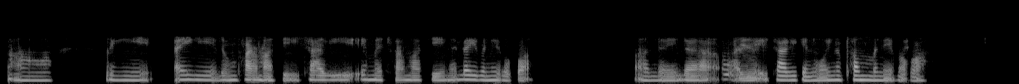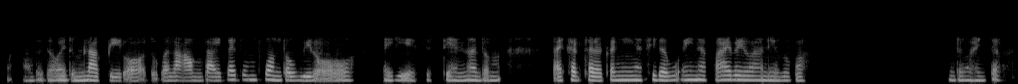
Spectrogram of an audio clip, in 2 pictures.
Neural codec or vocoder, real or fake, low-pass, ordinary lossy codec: codec, 16 kHz in and 24 kHz out, 2.2 kbps, FireRedTTS-2 codec; fake; 3.6 kHz; none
